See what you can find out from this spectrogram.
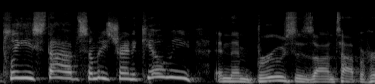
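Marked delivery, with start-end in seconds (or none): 0.0-1.9 much higher, fast mock panic; mock pleading. Woman begging Bruce to stop, high mock panic. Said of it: "And she's like".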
